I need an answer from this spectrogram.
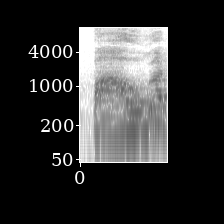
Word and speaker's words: bow: 일단 발음 조심하세요. 여기에는 bow가 아니라 bow가 돼야 되겠죠.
